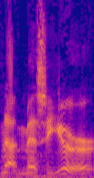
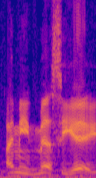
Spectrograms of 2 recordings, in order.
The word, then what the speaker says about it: Messier: m43 well young lady the m stands for Messier pronounce Messier not Messier as in is your room messier than mine Charles Messier I mean Messier to be precise was a French astronomer in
